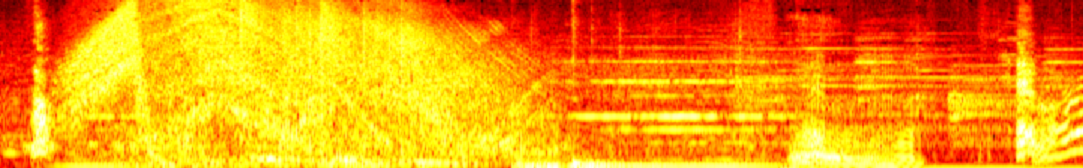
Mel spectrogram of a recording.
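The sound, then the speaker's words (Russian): Church bells ring out over a noisy outdoor scene near the Kremlin in Moscow, on Nikolskaya Street, with a couple of clear strikes whose metallic tones hang and slowly fade, while a sweeping rush of background noise and activity runs beneath. “О, мы снова неподалеку от Кремля. В колокола звонят.”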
